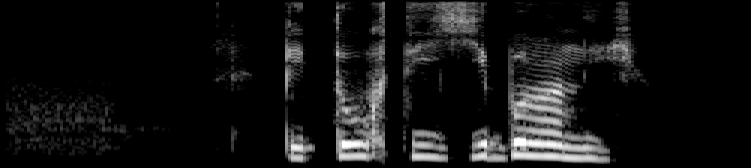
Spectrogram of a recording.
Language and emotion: Russian, angry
